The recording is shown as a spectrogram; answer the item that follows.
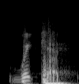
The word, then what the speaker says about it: wicked: Wicked. Beloved. Beloved. Sacred. Sacred. Hatred. Hatred. Hatred. Đó. Naked. Wicked, beloved, sacred, hatred. Đó là những cái được phát âm ed được phát âm là it.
